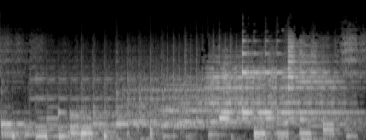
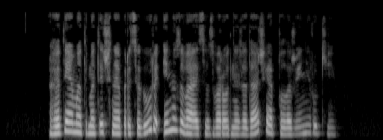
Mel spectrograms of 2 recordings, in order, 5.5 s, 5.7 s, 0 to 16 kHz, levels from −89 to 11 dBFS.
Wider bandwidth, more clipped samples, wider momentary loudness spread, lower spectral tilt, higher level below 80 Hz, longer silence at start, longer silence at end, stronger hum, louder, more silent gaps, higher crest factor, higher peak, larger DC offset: second, 7.4 kHz vs 11.5 kHz; neither; about the same, 11 LU vs 12 LU; about the same, -6.5 dB/octave vs -6 dB/octave; first, -38 dBFS vs -76 dBFS; second, 0 s vs 0.75 s; second, 0 s vs 0.75 s; neither; first, -19 LUFS vs -25 LUFS; neither; about the same, 18 dB vs 18 dB; first, -2 dBFS vs -8 dBFS; neither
